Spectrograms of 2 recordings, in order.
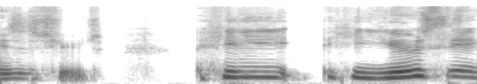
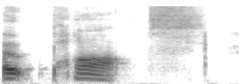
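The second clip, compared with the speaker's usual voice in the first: put-on English accent. Showing how the English say the word: English accent. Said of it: "English say".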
